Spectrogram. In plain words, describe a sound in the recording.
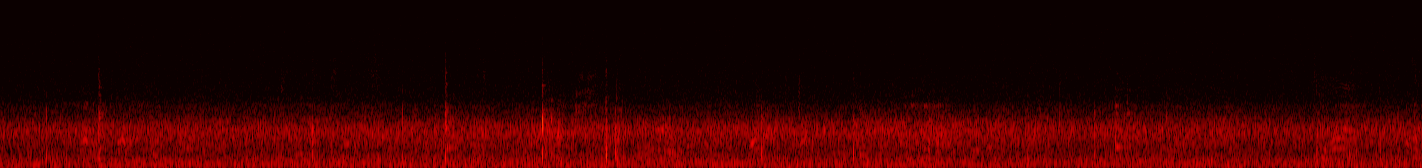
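Tennis balls are struck with rackets in the distance.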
